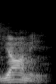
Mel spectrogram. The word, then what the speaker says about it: Janie: Janie is pronounced Yanni.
